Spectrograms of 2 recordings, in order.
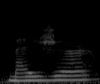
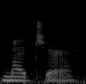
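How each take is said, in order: First: The middle consonant is a soft zh sound. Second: The middle consonant is a hard j sound. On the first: The speaker calls it right. "that would be like a soft J, or this Z sound" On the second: The speaker calls it wrong. "we don't say like"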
